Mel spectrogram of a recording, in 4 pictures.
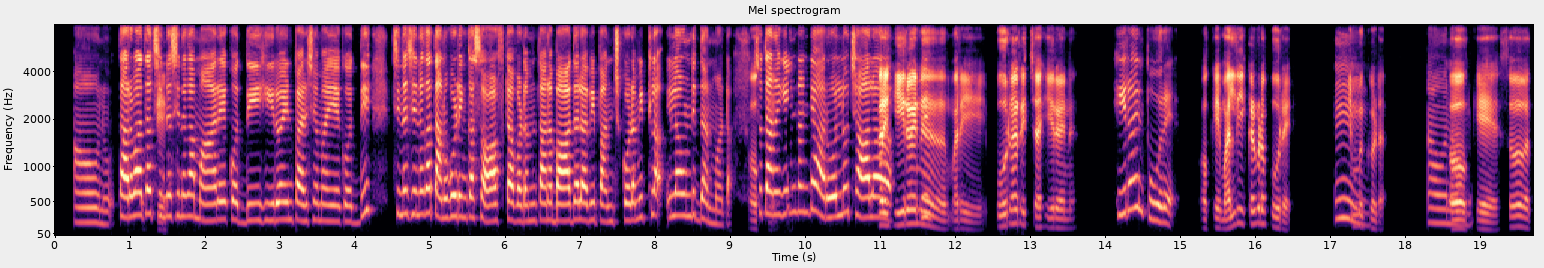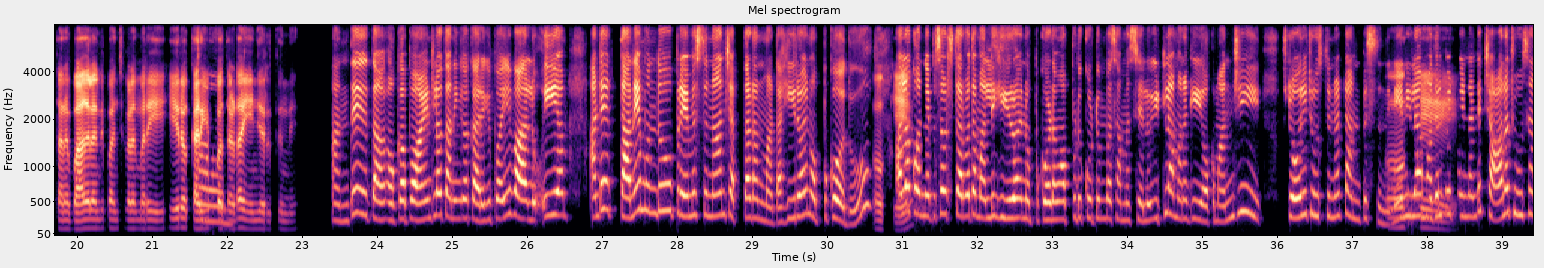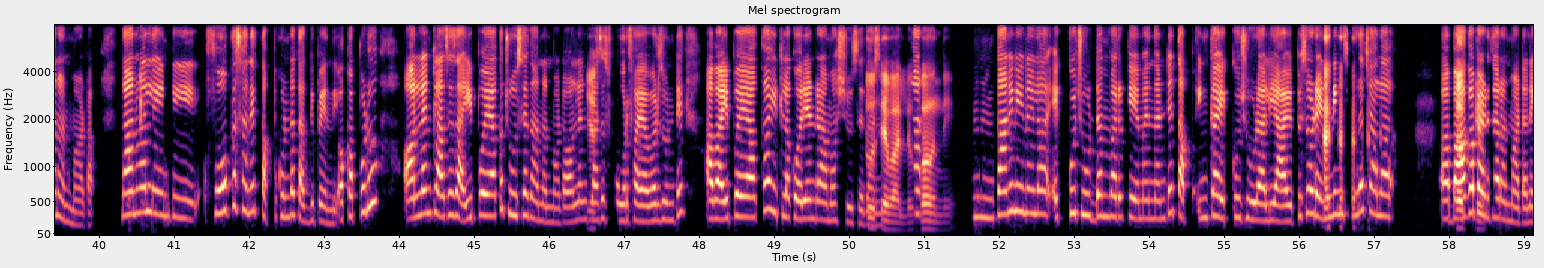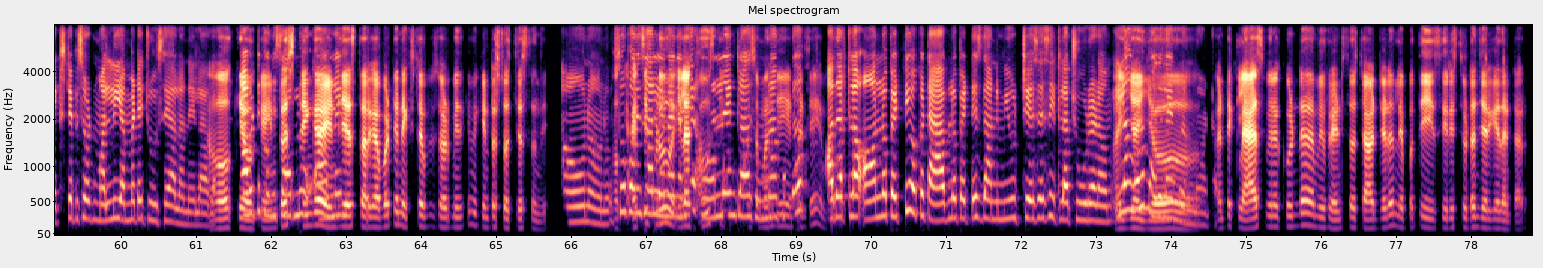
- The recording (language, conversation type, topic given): Telugu, podcast, మీరు ఎప్పుడు ఆన్‌లైన్ నుంచి విరామం తీసుకోవాల్సిందేనని అనుకుంటారు?
- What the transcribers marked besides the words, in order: in English: "సో"; in English: "రోల్‌లో"; in English: "సో"; in English: "పాయింట్‌లో"; in English: "ఎపిసోడ్స్"; in English: "స్టోరీ"; in English: "ఆన్‌లైన్ క్లాసెస్"; in English: "ఆన్‌లైన్ క్లాసెస్ ఫోర్ ఫైవ్"; in English: "యెస్"; in English: "కొరియన్ డ్రామాస్"; in English: "ఎపిసోడ్ ఎండింగ్స్"; other background noise; laugh; in English: "నెక్స్ట్ ఎపిసోడ్"; in English: "ఇంట్రెస్టింగ్‌గా ఎండ్"; in English: "ఆన్‌లైన్"; in English: "నెక్స్ట్ ఎపిసోడ్"; in English: "ఇంట్రెస్ట్"; in English: "సో"; in English: "ఆన్‌లైన్ క్లాస్"; in English: "ఆన్‌లో"; in English: "ట్యాబ్‌లో"; in English: "మ్యూట్"; in English: "క్లాస్"; in English: "చాట్"; in English: "సీరీస్"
